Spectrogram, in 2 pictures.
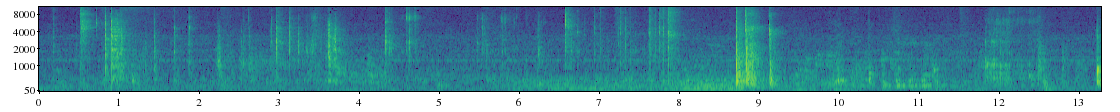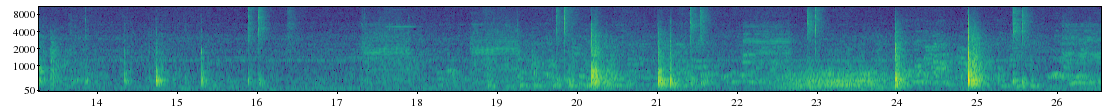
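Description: Irregular plastic clicks and knocks from a touchless foaming soap dispenser and its parts being handled and fitted. Two short stretches of steadier noise come about two-thirds of the way through and again shortly before the end.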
